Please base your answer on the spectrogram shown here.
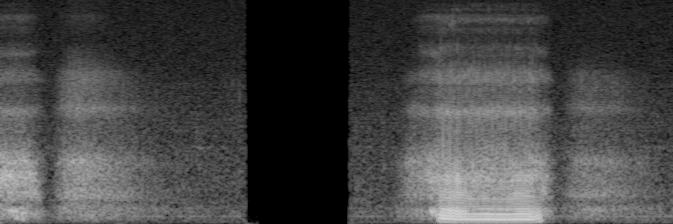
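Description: Loud rattling snore on an in-breath, with softer breathing around it and a brief silent gap; ordinary snoring.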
